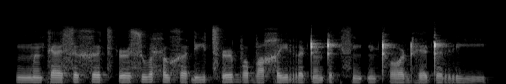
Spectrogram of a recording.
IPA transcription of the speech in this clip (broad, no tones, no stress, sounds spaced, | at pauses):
ŋ͡m ə̃ k æ s ə x ə t͡sʼ ə˞ s u ħ u x ʌ ɗ i t͡sʼ ə˞ b ɔ b ɑ χ i r ʌ ʈ ə̃ ɳ ʈ ə k s ĩ ʔ ĩ ʈʰ ɔ ɖʱ ɛ ʈ ə r i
